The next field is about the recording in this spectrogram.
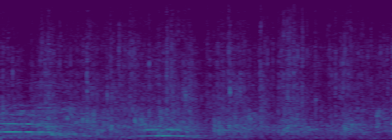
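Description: Church audience applauding during a sermon, soft, steady clapping from many hands, fairly quiet and even for about two seconds.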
